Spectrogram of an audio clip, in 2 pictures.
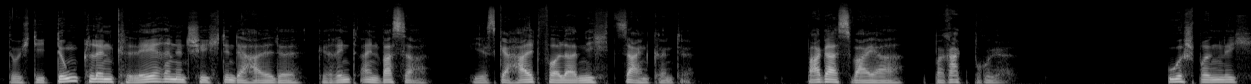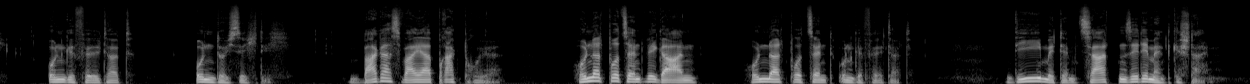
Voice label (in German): Spot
